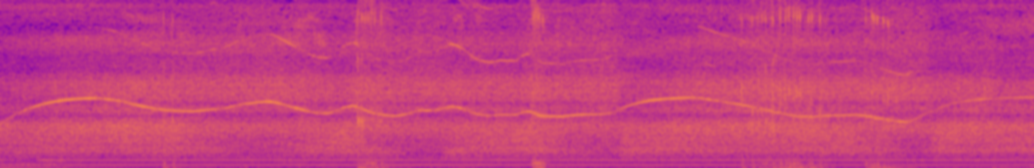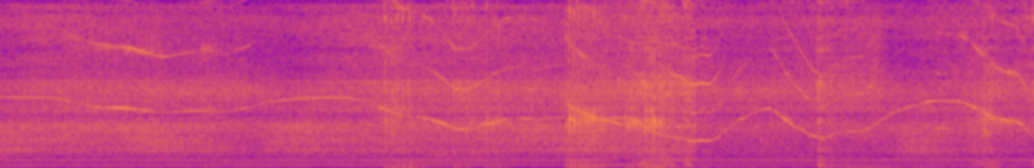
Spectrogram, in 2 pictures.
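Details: High-speed dental drill on a surgical extraction training simulator: high whine with shifting pitch over steady room hum while sectioning a three-rooted tooth into three single-root fragments.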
